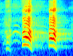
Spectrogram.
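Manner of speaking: high, loud laugh, quickly cut off; burst of laughter. Real, not acted. Host laughing at him touching Ayo, a high, loud laugh. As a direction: laugh out at how rude he is.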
